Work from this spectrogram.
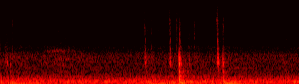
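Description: Calculator keys tapped to enter a list of numeric values for a statistics problem, a few sharp plastic clicks spaced irregularly across a few seconds over a steady background hum.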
